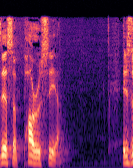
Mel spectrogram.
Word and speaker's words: parousia: Now, coming here is the Greek word parousia. I know you could say that however you want, but that's how it's pronounced in the Greek. Parousia is what most people say. Parousia is the Greek.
